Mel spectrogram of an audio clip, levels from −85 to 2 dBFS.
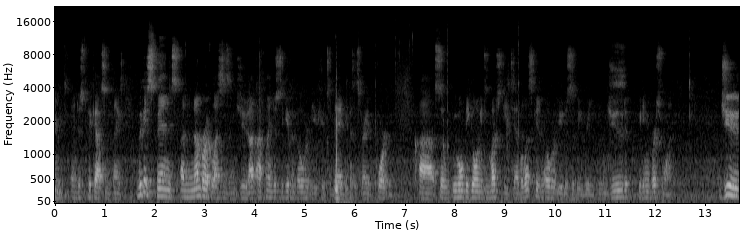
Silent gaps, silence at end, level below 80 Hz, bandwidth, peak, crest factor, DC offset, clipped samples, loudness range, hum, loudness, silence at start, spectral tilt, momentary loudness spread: none; 0 s; -62 dBFS; 15 kHz; -16 dBFS; 20 dB; under 0.1%; under 0.1%; 6 LU; none; -37 LUFS; 0 s; -5.5 dB/octave; 16 LU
